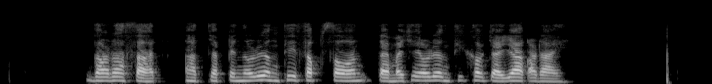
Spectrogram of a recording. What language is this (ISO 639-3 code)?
tha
